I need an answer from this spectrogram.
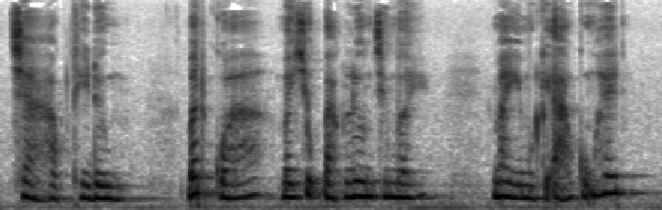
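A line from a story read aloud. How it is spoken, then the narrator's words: Worried sigh. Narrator (Vietnamese): Bà Phủ vẫn lo ngại thở dài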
